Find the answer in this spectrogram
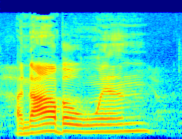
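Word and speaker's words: Ah-Nab-Awen: Ford Museum, which I can never remember how to pronounce, but if you're from here, it starts with an O, right? Anabawin? There we go.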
